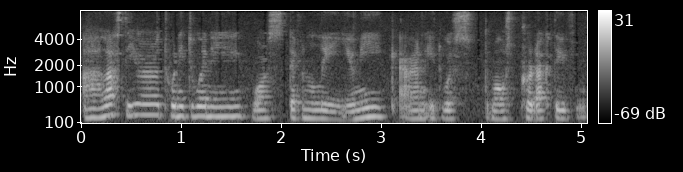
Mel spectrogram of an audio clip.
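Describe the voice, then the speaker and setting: With fairly even intonation, a woman speaks at a moderate pace while noticeable background noise is present. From Finland. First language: Finnish. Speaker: craft vlogger. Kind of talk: casual chat. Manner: halting.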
